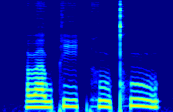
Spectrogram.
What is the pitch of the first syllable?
low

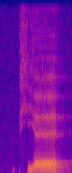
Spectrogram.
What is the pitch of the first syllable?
rising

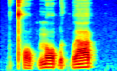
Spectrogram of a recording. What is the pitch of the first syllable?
low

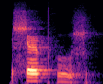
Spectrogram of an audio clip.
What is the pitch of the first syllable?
high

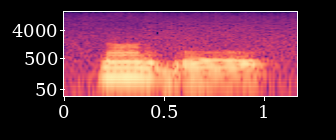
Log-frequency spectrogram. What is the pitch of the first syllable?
high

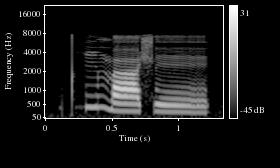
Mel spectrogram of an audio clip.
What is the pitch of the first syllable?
high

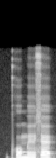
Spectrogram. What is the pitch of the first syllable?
low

